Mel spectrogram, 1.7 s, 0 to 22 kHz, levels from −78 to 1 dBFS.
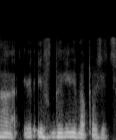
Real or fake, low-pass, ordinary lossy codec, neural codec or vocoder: fake; 7.2 kHz; Opus, 24 kbps; codec, 16 kHz, 2 kbps, FreqCodec, smaller model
